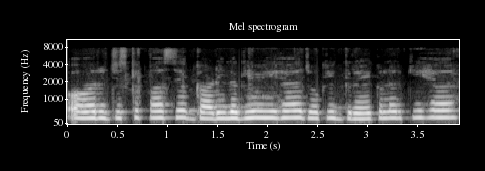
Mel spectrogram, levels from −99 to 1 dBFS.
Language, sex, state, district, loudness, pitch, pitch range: Hindi, female, Punjab, Pathankot, -17 LUFS, 255 Hz, 245-265 Hz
